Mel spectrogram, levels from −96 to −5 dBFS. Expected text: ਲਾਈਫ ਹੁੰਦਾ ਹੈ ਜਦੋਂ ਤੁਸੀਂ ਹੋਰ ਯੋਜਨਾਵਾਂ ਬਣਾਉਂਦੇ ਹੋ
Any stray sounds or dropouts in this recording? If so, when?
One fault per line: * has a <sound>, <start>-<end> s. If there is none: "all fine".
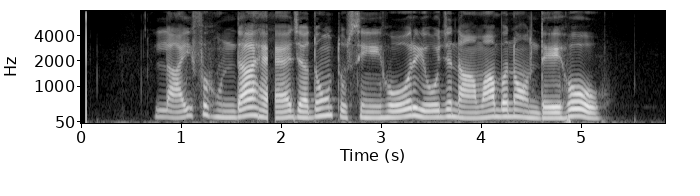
* has a dropout, 1.9-1.9 s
